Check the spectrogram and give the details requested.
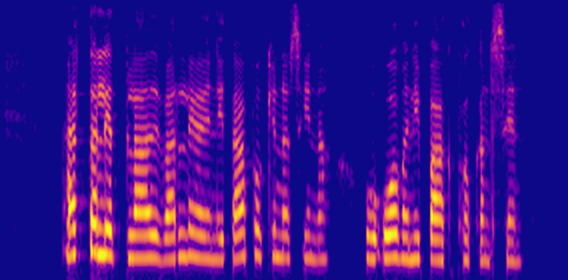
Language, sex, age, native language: Icelandic, female, 40-49, Icelandic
